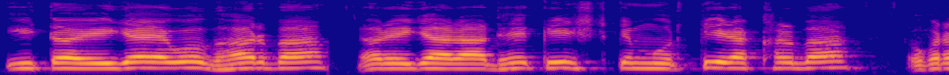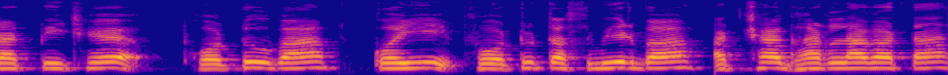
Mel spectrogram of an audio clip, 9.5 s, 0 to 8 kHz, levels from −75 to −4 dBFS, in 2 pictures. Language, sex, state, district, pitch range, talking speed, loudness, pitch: Bhojpuri, male, Jharkhand, Sahebganj, 180-195 Hz, 145 wpm, -24 LUFS, 190 Hz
